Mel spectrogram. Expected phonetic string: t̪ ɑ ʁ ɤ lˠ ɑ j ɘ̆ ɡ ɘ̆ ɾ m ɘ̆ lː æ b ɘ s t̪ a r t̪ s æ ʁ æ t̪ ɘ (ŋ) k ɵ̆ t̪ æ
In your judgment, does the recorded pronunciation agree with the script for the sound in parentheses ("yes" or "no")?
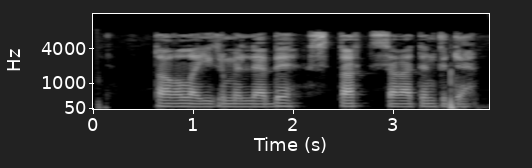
yes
